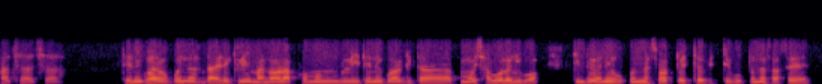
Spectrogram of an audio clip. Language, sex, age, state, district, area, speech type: Assamese, female, 60+, Assam, Morigaon, urban, conversation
